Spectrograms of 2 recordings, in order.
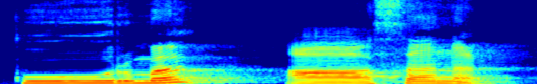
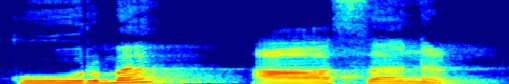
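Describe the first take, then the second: The two takes are said the same way.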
